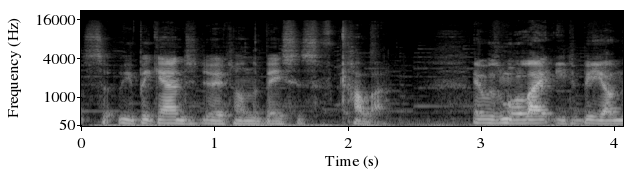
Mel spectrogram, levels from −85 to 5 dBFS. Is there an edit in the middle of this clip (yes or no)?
yes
